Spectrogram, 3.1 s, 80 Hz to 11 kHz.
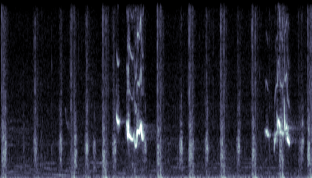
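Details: Lesser green leafbird song, January 2023: two short bursts of bright, twittering, warbled notes, with a steady run of dry clicks and ticks throughout.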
